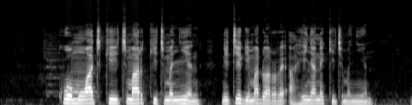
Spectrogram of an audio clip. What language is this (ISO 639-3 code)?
luo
